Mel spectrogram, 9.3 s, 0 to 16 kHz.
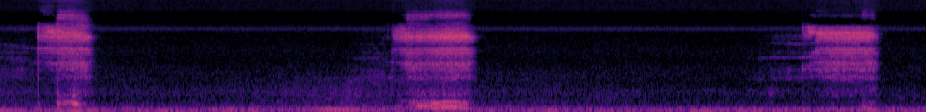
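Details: Merry, a female standard Labradoodle born 24 December 2018, snores loudly while napping indoors: three broad, breathy rasping bursts, each about half a second long and spaced roughly four seconds apart, over a quiet room hum.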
